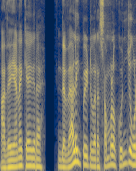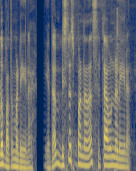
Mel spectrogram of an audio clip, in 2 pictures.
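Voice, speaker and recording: A man's voice: on the high side, expressive, racing, dark tone, no echo, studio quality, natural voice. A man playing a young, wheedling schemer in a comedy sketch. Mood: hopeful. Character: scheming young slacker pitching get-rich plans.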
